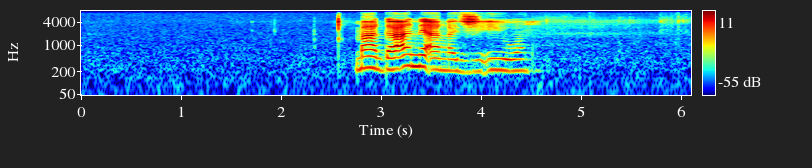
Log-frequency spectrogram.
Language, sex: Venda, female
